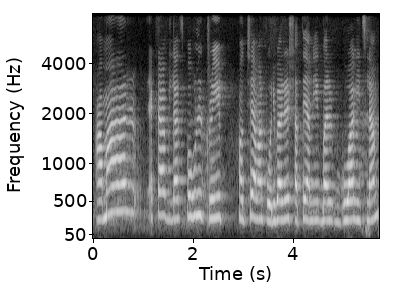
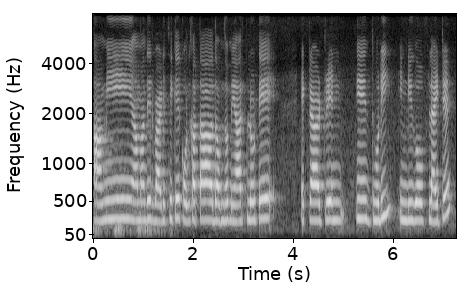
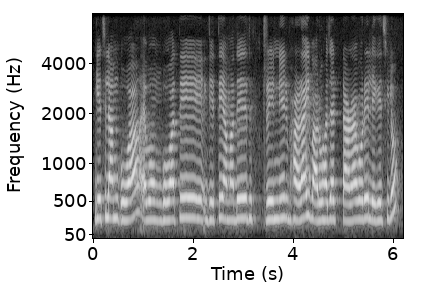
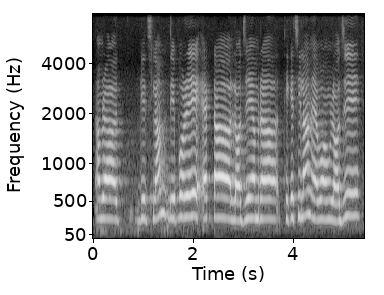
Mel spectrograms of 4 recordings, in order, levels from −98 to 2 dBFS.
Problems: constant background noise, continuous background conversations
